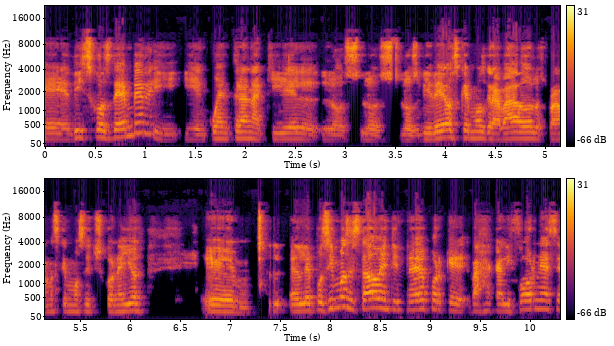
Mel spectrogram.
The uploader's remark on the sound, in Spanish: Charlamos via zoom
